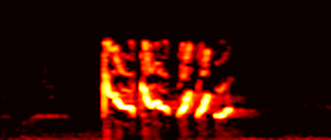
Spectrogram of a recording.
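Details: White-eye in full song in the ngalas, nembak and ngriwik styles: one short burst of five quick, very high, sweeping whistled notes in under a second, with clean silence before and after.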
